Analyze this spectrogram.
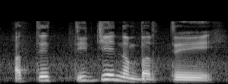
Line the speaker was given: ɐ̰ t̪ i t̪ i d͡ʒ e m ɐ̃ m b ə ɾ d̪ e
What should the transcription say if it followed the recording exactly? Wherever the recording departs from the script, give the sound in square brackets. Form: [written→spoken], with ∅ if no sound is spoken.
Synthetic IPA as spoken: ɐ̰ t̪ [i→e] t̪ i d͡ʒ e [m→n] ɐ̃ m b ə ɾ [d̪→t̪] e

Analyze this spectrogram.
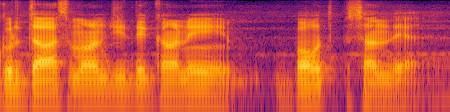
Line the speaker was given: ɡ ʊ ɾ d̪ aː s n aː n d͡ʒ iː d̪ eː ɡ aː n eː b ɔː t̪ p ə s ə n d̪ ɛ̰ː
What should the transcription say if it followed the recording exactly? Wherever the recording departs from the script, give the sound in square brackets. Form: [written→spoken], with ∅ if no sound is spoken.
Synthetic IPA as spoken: ɡ ʊ ɾ d̪ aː s [n→m] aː n d͡ʒ iː d̪ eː ɡ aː n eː b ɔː t̪ p ə s ə n d̪ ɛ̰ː

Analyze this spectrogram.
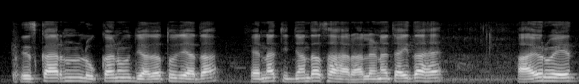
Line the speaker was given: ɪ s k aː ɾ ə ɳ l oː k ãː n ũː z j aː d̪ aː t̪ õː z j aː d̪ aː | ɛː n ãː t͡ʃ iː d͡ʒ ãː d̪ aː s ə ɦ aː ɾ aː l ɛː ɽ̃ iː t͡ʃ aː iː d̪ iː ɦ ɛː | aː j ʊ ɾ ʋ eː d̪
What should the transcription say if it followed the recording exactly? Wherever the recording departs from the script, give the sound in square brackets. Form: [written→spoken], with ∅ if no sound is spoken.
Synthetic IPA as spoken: ɪ s k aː ɾ ə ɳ l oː k ãː n ũː z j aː d̪ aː t̪ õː z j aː d̪ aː | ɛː n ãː t͡ʃ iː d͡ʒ ãː d̪ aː s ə ɦ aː ɾ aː l ɛː ɽ̃ [iː→aː] t͡ʃ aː iː d̪ [iː→aː] ɦ ɛː | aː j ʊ ɾ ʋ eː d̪

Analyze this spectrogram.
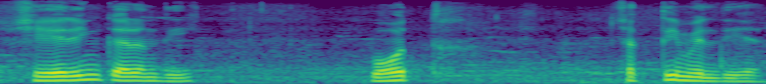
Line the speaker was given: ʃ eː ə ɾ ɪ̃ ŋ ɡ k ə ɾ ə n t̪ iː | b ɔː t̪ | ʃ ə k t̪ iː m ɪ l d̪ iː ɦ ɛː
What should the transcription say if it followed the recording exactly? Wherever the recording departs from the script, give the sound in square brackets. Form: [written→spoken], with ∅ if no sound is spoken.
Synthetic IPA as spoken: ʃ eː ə ɾ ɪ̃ ŋ ɡ k ə ɾ ə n [t̪→d̪] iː | b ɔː t̪ | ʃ ə k t̪ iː m ɪ l d̪ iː ɦ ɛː

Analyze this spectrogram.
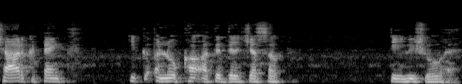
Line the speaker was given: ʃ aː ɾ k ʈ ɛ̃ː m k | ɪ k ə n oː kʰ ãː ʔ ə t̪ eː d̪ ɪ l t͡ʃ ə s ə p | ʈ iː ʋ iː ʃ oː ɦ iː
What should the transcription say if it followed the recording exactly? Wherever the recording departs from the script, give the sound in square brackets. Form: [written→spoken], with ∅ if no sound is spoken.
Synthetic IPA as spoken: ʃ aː ɾ k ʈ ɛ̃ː [m→ŋ] k | ɪ k ə n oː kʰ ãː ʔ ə t̪ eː d̪ ɪ l t͡ʃ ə s ə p | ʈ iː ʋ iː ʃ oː ɦ [iː→ɛː]

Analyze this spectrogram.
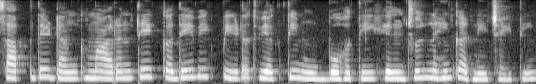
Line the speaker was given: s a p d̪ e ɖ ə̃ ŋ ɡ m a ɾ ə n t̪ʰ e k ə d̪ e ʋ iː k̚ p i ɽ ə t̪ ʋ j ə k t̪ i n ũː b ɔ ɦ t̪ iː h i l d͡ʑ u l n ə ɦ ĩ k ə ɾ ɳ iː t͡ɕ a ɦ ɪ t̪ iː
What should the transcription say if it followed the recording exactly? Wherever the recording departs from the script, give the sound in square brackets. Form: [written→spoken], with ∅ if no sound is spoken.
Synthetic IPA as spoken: s a p d̪ e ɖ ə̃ ŋ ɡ m a ɾ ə n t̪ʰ e k ə d̪ e ʋ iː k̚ p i ɽ ə t̪ ʋ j ə k t̪ i n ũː b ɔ ɦ t̪ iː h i l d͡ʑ u l n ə ɦ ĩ k ə ɾ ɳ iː t͡ɕ a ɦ [ɪ→i] t̪ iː

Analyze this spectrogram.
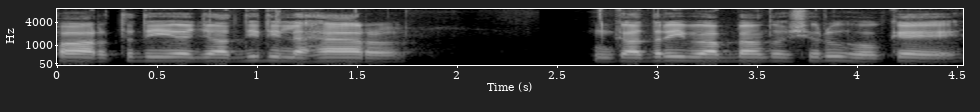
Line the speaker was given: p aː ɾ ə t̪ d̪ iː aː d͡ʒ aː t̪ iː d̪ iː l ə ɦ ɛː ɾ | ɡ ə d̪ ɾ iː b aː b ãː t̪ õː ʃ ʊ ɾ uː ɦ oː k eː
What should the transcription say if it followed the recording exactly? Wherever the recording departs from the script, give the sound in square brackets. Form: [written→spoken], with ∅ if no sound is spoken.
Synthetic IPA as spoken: p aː ɾ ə t̪ d̪ iː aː d͡ʒ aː [t̪→d̪] iː d̪ iː l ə ɦ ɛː ɾ | ɡ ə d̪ ɾ iː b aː b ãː t̪ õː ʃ ʊ ɾ uː ɦ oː k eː

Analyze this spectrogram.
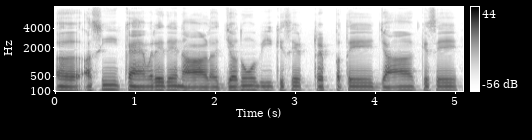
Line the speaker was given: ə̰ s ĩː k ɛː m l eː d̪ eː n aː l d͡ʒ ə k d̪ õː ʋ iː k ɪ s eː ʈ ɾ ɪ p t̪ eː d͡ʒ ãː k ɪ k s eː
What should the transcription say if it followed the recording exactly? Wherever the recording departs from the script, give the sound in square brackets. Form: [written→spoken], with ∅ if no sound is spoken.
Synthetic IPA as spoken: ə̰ s ĩː k ɛː m [l→ɾ] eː d̪ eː n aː l d͡ʒ ə [k→∅] d̪ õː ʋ iː k ɪ s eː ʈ ɾ ɪ p t̪ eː d͡ʒ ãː k ɪ [k→∅] s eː

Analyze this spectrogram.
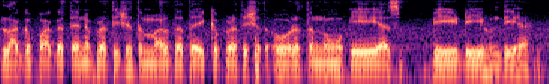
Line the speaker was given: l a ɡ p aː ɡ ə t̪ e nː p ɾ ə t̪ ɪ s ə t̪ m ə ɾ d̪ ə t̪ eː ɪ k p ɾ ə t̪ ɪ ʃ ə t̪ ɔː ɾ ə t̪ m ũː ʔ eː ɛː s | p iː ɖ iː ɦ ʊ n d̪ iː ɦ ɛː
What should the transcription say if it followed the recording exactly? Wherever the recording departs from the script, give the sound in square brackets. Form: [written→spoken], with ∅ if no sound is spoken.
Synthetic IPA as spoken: l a ɡ p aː ɡ ə t̪ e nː p ɾ ə t̪ ɪ [s→ʃ] ə t̪ m ə ɾ d̪ ə t̪ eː ɪ k p ɾ ə t̪ ɪ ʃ ə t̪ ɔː ɾ ə t̪ [m→n] ũː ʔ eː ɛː s | p iː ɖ iː ɦ ʊ n d̪ iː ɦ ɛː

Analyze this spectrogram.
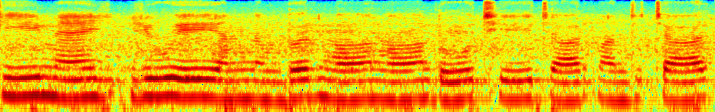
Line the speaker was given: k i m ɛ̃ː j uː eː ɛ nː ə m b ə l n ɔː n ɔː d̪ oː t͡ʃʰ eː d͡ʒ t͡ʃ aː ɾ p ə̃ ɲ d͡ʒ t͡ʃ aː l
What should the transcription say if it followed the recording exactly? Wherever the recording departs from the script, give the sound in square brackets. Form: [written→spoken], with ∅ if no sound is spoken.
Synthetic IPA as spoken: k i m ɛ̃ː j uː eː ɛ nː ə m b ə [l→ɾ] n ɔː n ɔː d̪ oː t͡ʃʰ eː [d͡ʒ→∅] t͡ʃ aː ɾ p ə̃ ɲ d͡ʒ t͡ʃ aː [l→ɾ]

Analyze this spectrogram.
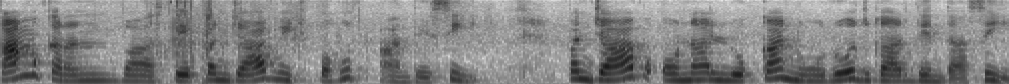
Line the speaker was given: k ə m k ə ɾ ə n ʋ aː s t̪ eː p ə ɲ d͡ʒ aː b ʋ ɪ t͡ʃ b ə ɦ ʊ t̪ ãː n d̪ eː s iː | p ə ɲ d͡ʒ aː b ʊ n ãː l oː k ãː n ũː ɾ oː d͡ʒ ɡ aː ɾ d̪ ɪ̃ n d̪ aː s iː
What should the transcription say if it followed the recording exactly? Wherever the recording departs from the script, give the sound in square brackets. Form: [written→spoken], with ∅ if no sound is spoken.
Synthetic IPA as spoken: k ə m k ə ɾ ə n ʋ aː s t̪ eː p ə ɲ d͡ʒ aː b ʋ ɪ t͡ʃ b ə ɦ ʊ t̪ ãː n d̪ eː s iː | p ə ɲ d͡ʒ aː b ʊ n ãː l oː k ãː n ũː ɾ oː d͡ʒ ɡ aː ɾ d̪ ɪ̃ n d̪ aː s iː

